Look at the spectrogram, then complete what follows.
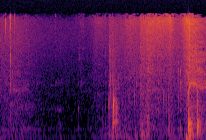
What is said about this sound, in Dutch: Nou, even een slokje water, want al het geklets.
